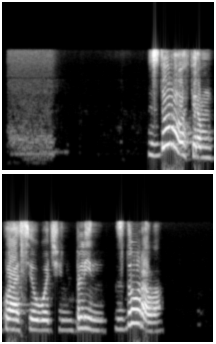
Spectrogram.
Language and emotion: Russian, positive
